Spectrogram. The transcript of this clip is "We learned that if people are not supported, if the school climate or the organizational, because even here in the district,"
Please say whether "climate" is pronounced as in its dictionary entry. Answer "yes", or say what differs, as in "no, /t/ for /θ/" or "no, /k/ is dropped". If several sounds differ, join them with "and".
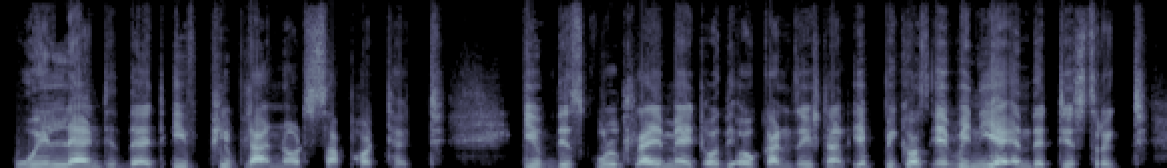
yes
